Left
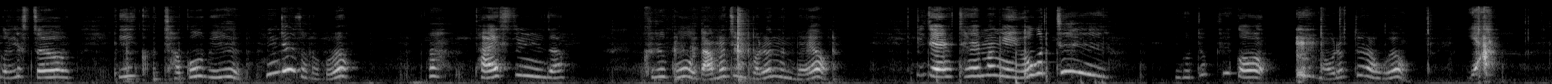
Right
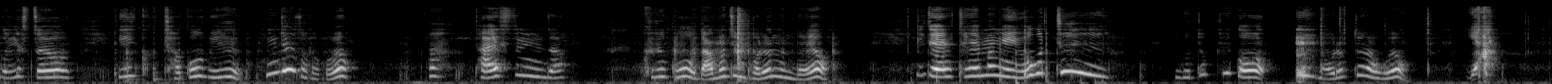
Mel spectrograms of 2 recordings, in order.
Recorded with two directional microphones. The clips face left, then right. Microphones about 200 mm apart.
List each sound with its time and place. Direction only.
0.1 s female singing: 15° right (ahead or behind)
1.0 s a sound: centre (ahead or behind)
1.4 s a child's voice: 15° right (ahead or behind)
4.3 s a child's voice: 10° right (ahead or behind)
6.1 s a sound: 20° right (ahead or behind)
6.8 s a child's voice: 30° right (ahead or behind)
